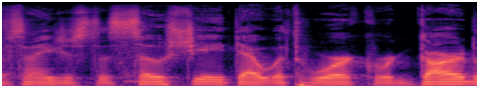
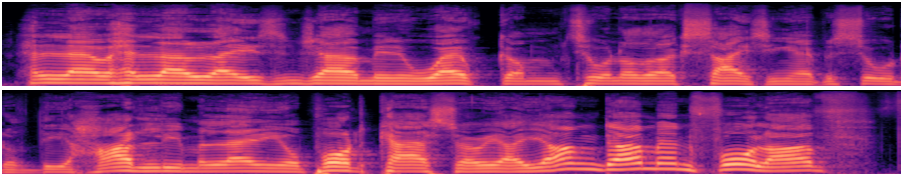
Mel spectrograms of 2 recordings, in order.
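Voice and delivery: very loud, high, horrible put-on English accent; 5 semitones higher, 9 dB louder than usual. A podcast host opens an episode, horrible English accent. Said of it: "enough of my horrible English accent".

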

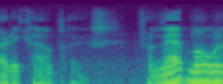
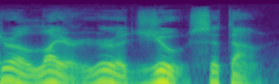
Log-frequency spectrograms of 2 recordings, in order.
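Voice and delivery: put-on malicious tone, louder, slower; 5 dB louder than usual. Retelling a woman's reply to his answer about his background, imitating a malicious remark. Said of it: "Very maliciously".

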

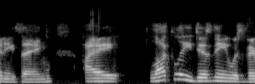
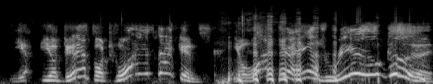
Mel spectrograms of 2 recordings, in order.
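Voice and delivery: put-on creepy old-man voice, weird swooping sing-song; 9 semitones higher than usual. Speaker retells what a staring, smiling old gentleman said to them, in a weird old man voice. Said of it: "I heard this weird voice of like".

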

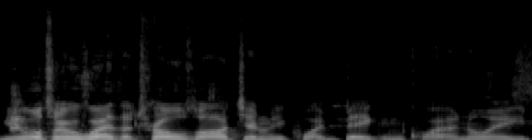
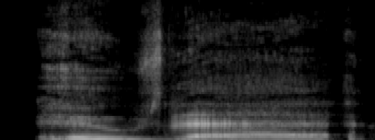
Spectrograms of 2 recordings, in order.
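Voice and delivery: put-on loud, aged, crackly, stone-like voice; 6 dB louder than usual. A voice from inside a cave answers a knock: old, crackled, stone-like voice. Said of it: "an old, crackled, almost stone-like voice".

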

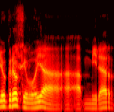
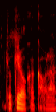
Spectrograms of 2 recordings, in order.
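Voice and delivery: hushed, very quiet whisper; 9 dB quieter than usual. Retelling asking a father for cocoa: retelling a whispered request. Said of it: "le digo a mi padre en voz baja".

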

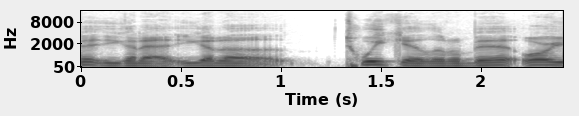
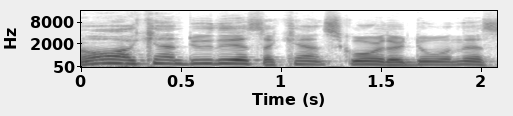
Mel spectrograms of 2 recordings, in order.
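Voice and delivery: weepy, upset crying, pitched up; 6 semitones higher than usual. Showing players film of their post-game reaction: imitating a crying player. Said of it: "you over here crying, saying".

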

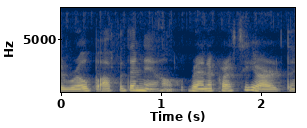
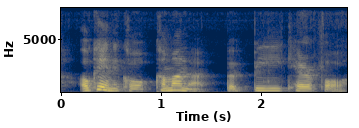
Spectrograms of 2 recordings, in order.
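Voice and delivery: cautious tone, slower pace; 3 semitones higher, 4 dB louder than usual. He calls to a girl who is about to climb up toward him, cautioning. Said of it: "Jasper cautioned".

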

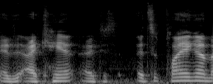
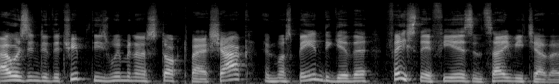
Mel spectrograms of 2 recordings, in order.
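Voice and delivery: put-on New Zealand accent with Kiwi vowels; 3 dB louder than usual. Reading a film's plot summary aloud: New Zealand accent. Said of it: "I'm doing a New Zealand accent".

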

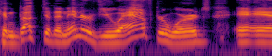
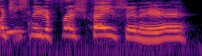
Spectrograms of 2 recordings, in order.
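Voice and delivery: very high, put-on British accent; 9 semitones higher, 3 dB quieter than usual. Joking about needing help in a restroom, put-on British accent. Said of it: "that was British".

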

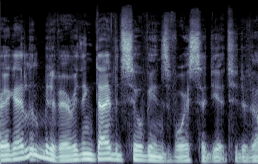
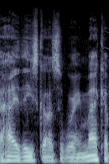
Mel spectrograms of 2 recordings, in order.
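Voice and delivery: ordinary talk

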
